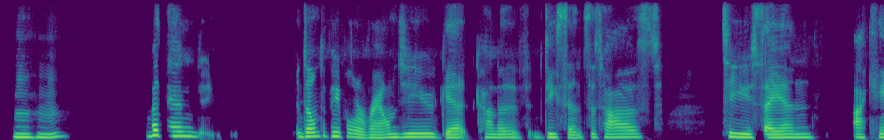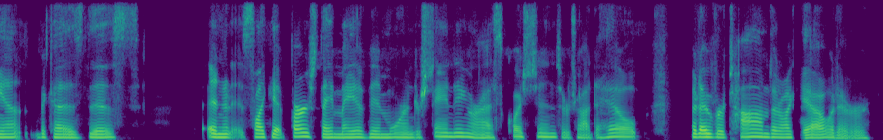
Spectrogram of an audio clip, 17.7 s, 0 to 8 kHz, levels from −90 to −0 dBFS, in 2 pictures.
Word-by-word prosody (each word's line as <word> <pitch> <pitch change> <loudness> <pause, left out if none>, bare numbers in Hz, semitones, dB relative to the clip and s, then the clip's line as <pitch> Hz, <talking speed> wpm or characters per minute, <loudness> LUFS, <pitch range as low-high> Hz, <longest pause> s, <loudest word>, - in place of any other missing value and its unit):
Mhm. 190 +3 +1 0.8
But 295 0 +6
then, 250 -2 +2
d - - -14 0.9
don't 225 +2 +5
the 260 - -9
people 230 -4 +1
around 170 +2 +1
you 195 0 +3
get 170 0 +1
kind 180 -2 -3
of 175 0 -1 0.2
desensitized, 185 +2 -1 0.6
to 215 - +2
you 190 -2 +4
saying, 180 0 +2 0.4
"I 180 - +2
can't 180 +1 -1
because 175 -3 -1
'this'"? 185 - -2 0.7
And 190 -2 +4
then 185 - +1
it's, - - -8
like, 195 -1 +2
at 185 - +1
first, 220 -1 +3
they 180 0 +2
may 175 0 0
have 180 -2 -1
been 175 -1 0
more 180 +2 -1
understanding, 215 +5 -1
or - - 0
asked 85 +1 -3
questions, 200 - -3
or - - -5
tried - - -4
to - - -6
help, 110 - -1 0.5
but 200 0 +3
over 190 -2 +4
time, 210 +2 +1
they're 185 -2 0
like, 180 -1 -1
"Yeah, 80 - +2
whatever." 90 - -4
185 Hz, 155 wpm, -24 LUFS, 175-200 Hz, 0.9 s, But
